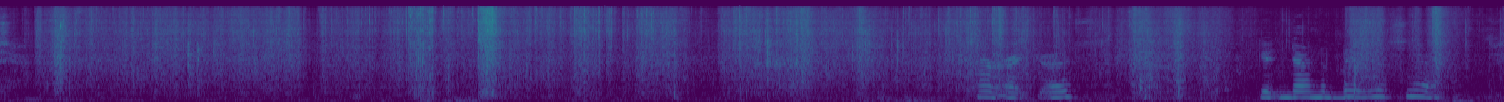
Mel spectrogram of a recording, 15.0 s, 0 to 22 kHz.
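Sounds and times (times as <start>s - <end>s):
tissue paper crinkling: 0.2s - 15.0s.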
